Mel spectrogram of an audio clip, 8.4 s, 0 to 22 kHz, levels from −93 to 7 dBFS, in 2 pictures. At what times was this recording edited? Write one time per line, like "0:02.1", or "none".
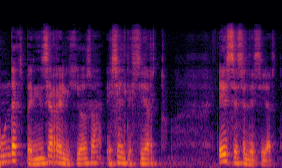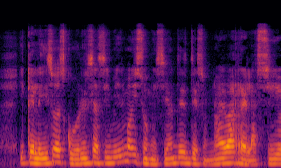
none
